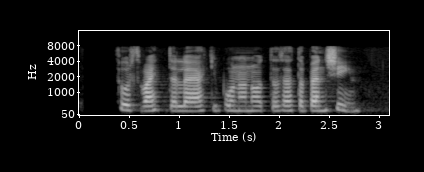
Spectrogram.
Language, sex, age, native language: Icelandic, other, 15, Icelandic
